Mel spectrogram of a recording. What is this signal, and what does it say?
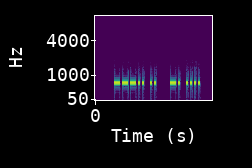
Morse code, heard as a keyed tone, about 30 wpm, 700 Hz. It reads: 8I NH
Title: Winter Field Day Exchanges Encore 30wpm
